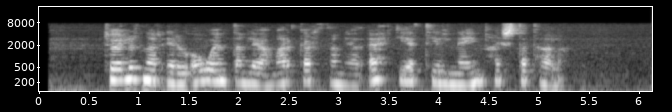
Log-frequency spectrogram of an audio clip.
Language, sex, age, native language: Icelandic, female, 40-49, Icelandic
